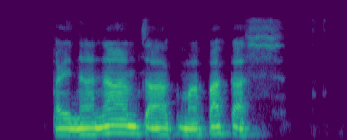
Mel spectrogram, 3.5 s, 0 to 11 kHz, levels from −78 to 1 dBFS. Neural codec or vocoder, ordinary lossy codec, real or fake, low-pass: codec, 16 kHz, 2 kbps, FunCodec, trained on Chinese and English, 25 frames a second; MP3, 64 kbps; fake; 7.2 kHz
